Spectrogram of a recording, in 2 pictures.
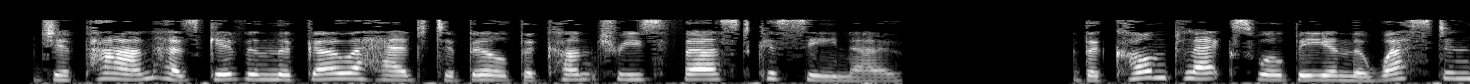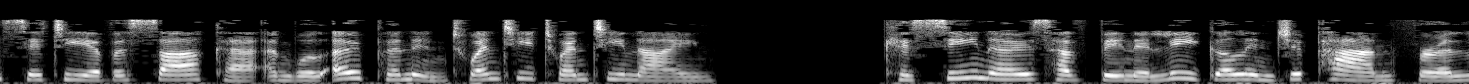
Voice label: English Newsroom Beginner SLOW Reading; Japan Building First Casino to Attract Tourists; Japan has given the go-ahead to build the country’s first casino. The complex will be in t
